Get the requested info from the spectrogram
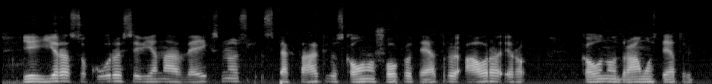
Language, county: Lithuanian, Marijampolė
